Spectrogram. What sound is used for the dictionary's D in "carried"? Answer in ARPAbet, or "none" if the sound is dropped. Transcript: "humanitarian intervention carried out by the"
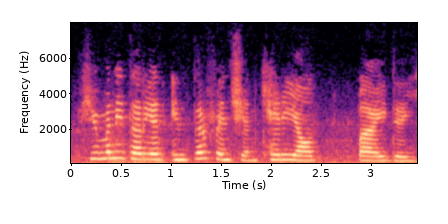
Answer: none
